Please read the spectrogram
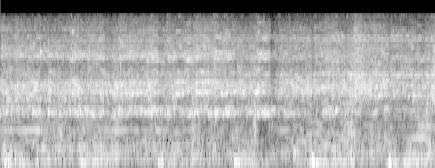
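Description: Border morris dance music, with held reedy notes and a low beat about every three-quarters of a second, under the jingling of bells on the dancers' legs.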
